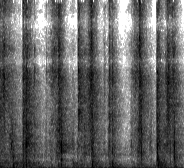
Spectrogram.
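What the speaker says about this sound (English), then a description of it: "I'm going to shuffle." Tarot cards are shuffled in a run of quick, crisp riffling bursts, about six in under two seconds, close up, with a faint low hum beneath and no talk.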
